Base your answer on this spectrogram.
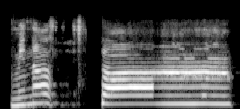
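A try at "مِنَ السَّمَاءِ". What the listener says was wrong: মিনাস, সিনটা টান হবে না, সিন টান হবে। মিনাস সামা, মিমটা টান হবে। জি, ওখানে আলিম ওখানে মাদ্দা আছে, মাদ্দে মুত্তাসিল।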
